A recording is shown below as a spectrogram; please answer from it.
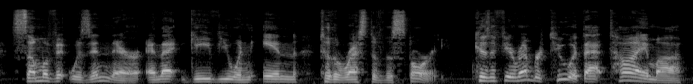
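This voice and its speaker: A man co-hosting a podcast, chatting casually about pop culture in a rambling, halting way as he explains things. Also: medium pitch. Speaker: podcast co-host.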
